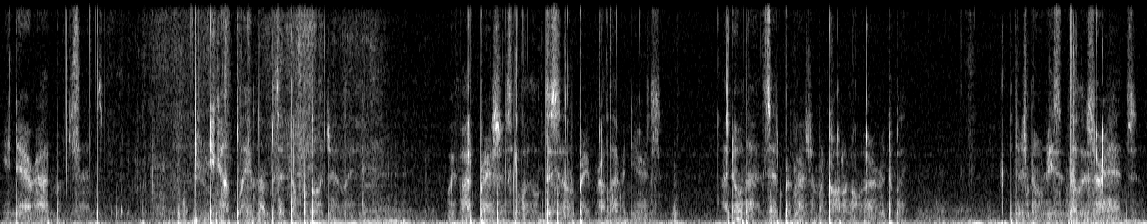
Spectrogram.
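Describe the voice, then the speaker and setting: Whispering at a moderate pace, broken by long, frequent pauses, amid noticeable background noise. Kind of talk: ASMR book reading to help sleep. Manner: soft whispering.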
